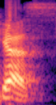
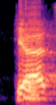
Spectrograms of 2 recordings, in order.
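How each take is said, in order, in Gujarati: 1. શબ્દ 'sh' અવાજથી અંત પામે છે. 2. શબ્દ 'ch' અવાજથી અંત પામે છે. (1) "ପ୍ରୋନାଉନସିଏସନ ସ ହିଁ ଆସିବ" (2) "ଆରେ ନାଇଁ କ୍ୟାଶ ମେମୋରି ହେଲା।"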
